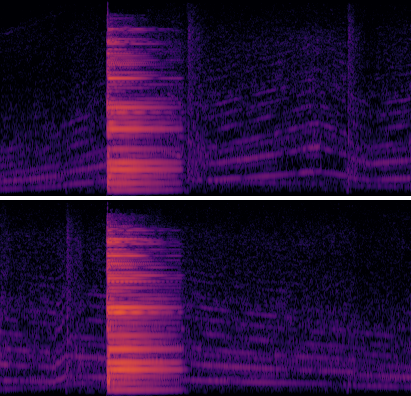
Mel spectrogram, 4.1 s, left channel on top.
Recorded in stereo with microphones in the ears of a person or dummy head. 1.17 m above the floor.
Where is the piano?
15° right (ahead or behind), 0.6 m.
